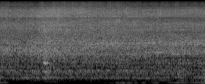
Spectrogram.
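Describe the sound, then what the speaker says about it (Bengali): Potato pieces fry in a pan as the first step of a tomato dish, making a steady, close sizzling hiss that continues without pause and with no talk. "আলুটা একটু ভেজে নিতে হবে আগে।"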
